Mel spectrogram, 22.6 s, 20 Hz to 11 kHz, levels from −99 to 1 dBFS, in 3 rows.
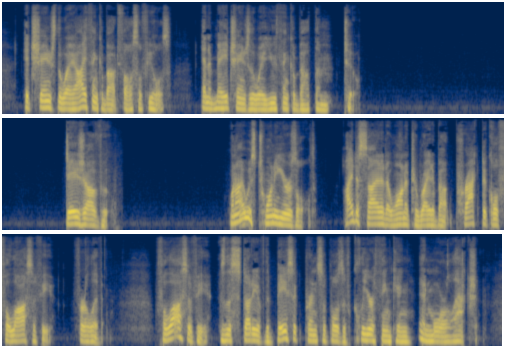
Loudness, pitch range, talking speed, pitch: -17 LUFS, 125-155 Hz, 145 wpm, 140 Hz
